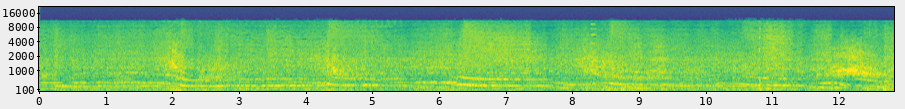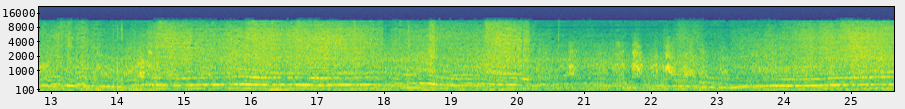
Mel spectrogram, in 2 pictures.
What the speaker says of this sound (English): Porsche Cup style. 911's out on track today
